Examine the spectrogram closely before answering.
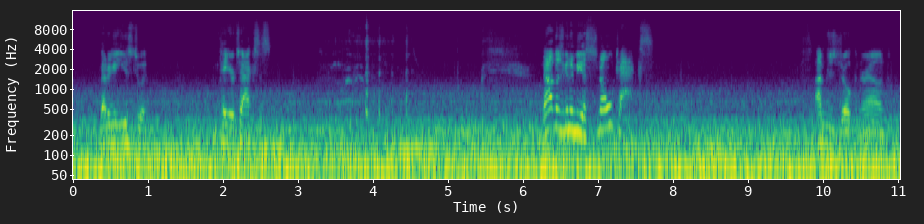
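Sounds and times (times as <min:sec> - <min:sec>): road and engine drone in cabin: 0:00.0 - 0:11.0.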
